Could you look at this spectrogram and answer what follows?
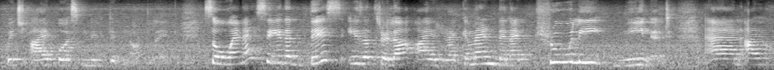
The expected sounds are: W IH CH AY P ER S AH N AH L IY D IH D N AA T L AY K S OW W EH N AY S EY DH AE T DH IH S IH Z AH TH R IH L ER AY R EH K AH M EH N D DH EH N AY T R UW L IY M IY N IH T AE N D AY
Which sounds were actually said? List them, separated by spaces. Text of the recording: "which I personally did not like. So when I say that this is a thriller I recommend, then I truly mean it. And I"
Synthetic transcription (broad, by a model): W IH CH AY P ER S AH N AH L IY D IH D N AA T L AY K S OW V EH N AY S EY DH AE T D IH S IH Z AH T R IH L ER AY R EH K AH M EH N D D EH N AY T R UW L IY M IY N IH T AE N D AY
